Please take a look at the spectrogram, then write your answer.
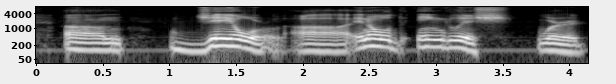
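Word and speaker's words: geōl: over the O um Jail uh in Old English word referring to Christmas uh but the G is pronounced like a y um now going further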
